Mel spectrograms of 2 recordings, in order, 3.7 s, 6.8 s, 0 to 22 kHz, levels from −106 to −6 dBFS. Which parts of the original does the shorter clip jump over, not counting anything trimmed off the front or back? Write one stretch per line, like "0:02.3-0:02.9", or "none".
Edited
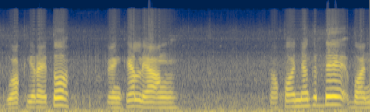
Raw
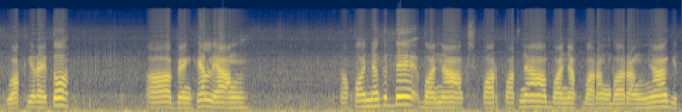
0:01.1-0:01.8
